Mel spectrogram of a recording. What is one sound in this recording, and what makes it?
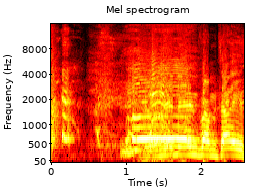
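A man laughs loudly and long.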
